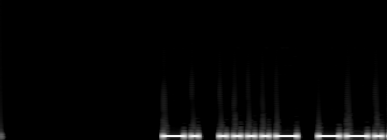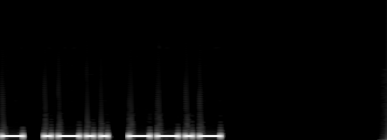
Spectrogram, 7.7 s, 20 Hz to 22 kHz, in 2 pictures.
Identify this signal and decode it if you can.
Morse code, heard as a keyed tone, about 20 wpm, 700 Hz. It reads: N4QLQ
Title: Speed Racing - USA 1x3 Call Signs 17wpm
